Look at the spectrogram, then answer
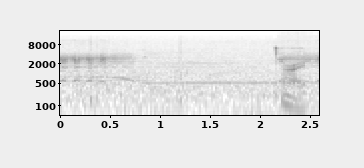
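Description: Sheep bleating in a video game: wavering bleats sit over a busy background, with people talking over them.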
